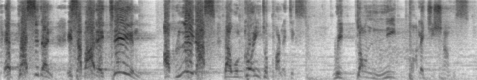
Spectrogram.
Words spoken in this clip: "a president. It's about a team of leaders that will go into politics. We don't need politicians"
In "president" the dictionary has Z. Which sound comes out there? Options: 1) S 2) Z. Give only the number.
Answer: 1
